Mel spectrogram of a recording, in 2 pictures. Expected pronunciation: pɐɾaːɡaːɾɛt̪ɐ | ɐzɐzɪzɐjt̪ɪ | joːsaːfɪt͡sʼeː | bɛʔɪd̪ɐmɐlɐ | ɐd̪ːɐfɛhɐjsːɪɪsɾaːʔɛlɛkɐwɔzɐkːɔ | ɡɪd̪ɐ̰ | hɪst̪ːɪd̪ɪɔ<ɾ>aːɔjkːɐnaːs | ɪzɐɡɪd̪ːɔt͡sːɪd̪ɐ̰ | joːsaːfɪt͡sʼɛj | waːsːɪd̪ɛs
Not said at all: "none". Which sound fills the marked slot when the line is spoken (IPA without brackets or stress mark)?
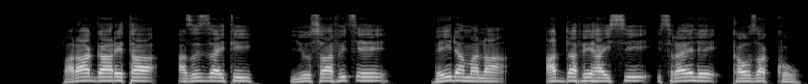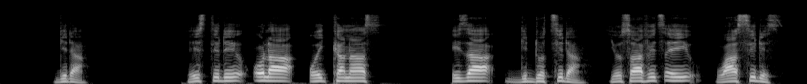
l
